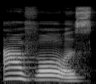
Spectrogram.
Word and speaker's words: avós: Na palavra avós, nós temos a, voz, sílaba mais forte, voz, som aberto, acento agudo.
